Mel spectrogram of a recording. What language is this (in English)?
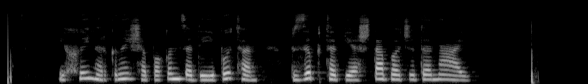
Abkhazian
